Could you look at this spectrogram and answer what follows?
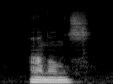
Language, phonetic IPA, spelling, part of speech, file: Polish, [ˈãnɔ̃w̃s], anons, noun, LL-Q809 (pol)-anons.wav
